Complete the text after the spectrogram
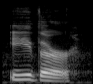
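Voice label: "either", English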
